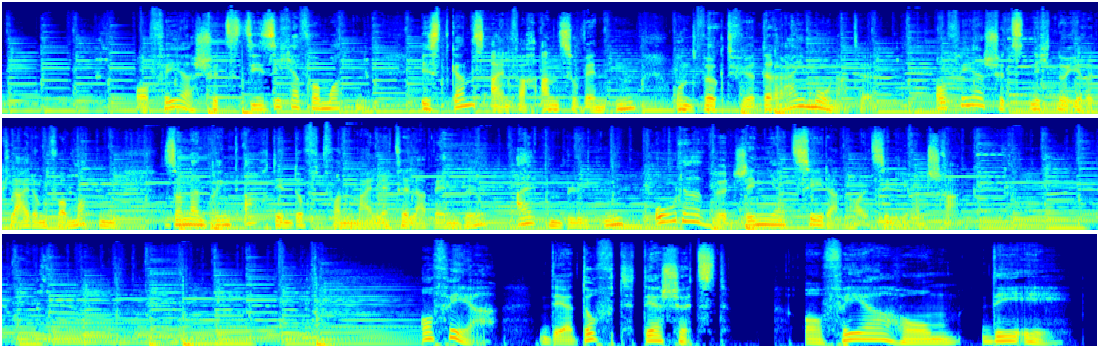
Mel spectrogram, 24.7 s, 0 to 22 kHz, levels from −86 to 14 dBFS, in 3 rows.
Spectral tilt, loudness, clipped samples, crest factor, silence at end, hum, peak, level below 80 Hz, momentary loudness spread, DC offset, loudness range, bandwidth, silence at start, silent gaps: -4.5 dB/octave; -23 LUFS; under 0.1%; 20 dB; 0.25 s; none; -4 dBFS; -36 dBFS; 10 LU; under 0.1%; 7 LU; 18 kHz; 0 s; 22.12-22.23 s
